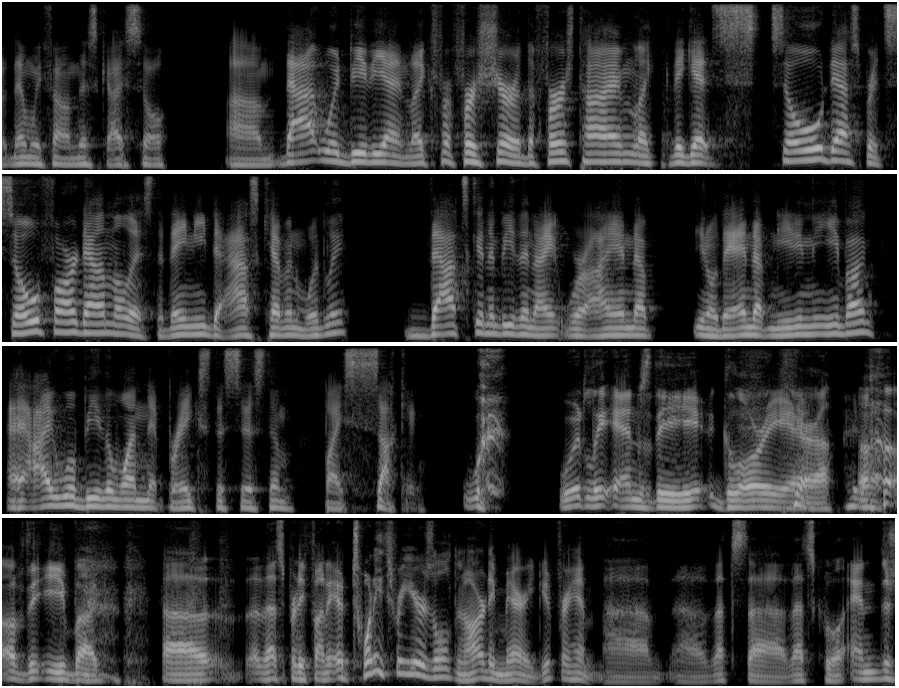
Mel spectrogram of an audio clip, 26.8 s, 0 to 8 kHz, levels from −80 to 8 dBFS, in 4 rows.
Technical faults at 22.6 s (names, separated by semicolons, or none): jitter buffer speed-up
